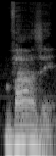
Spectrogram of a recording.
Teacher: দুটো ঠোঁট একসঙ্গে হবে না, লোয়ার লিপ, নিচের ঠোঁট, উন্ড আপার টিথ, উপরের দাঁত একসঙ্গে হবে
